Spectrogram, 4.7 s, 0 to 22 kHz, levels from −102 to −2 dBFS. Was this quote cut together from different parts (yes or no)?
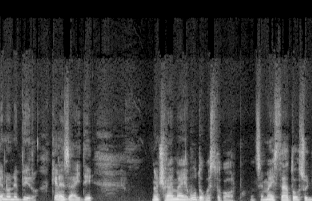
no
